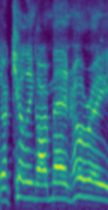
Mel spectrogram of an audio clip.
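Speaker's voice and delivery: very high, ragged, rough cheering yell. Narrating a scene, voicing someone the players hear from below: yelling. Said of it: "You hear someone yell".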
